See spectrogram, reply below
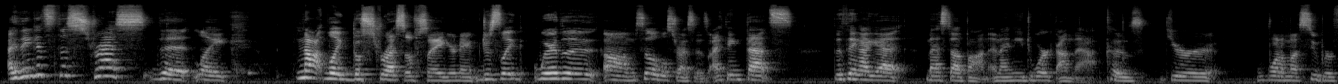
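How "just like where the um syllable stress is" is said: ordinary talk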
